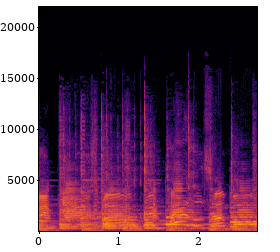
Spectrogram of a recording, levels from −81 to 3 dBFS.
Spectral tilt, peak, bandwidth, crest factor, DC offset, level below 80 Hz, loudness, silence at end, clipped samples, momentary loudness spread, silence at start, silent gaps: -3 dB/octave; -4 dBFS; 16.5 kHz; 16 dB; under 0.1%; -48 dBFS; -20 LUFS; 0 s; under 0.1%; 3 LU; 0 s; none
